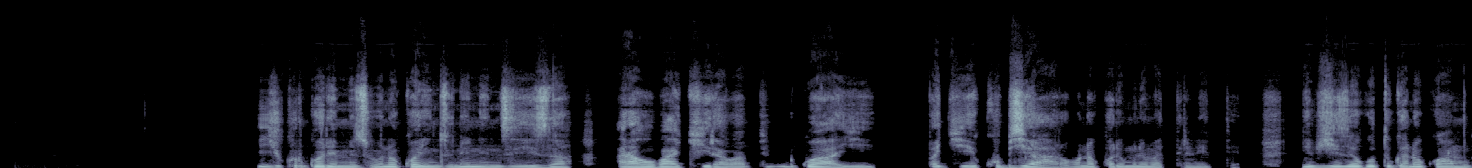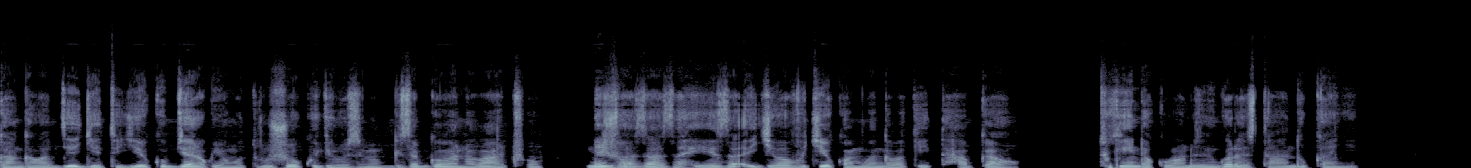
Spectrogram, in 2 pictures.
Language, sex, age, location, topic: Kinyarwanda, male, 18-24, Nyagatare, health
